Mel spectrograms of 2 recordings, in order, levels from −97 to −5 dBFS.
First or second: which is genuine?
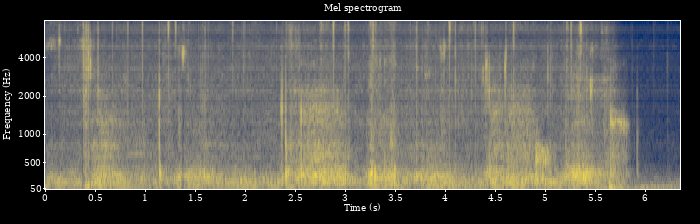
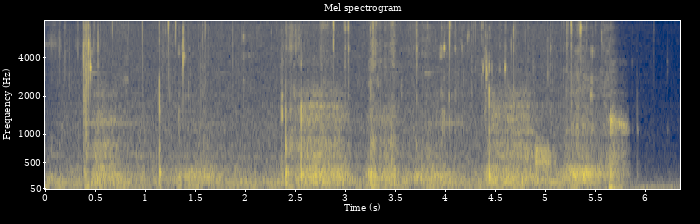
second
